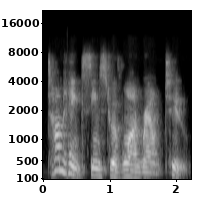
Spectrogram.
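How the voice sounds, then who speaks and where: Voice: mid-range voice, very animated, unhurried, a bit bright, lo-fi sound. A comedian narrating an abridged story with sassy, mock-serious commentary.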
